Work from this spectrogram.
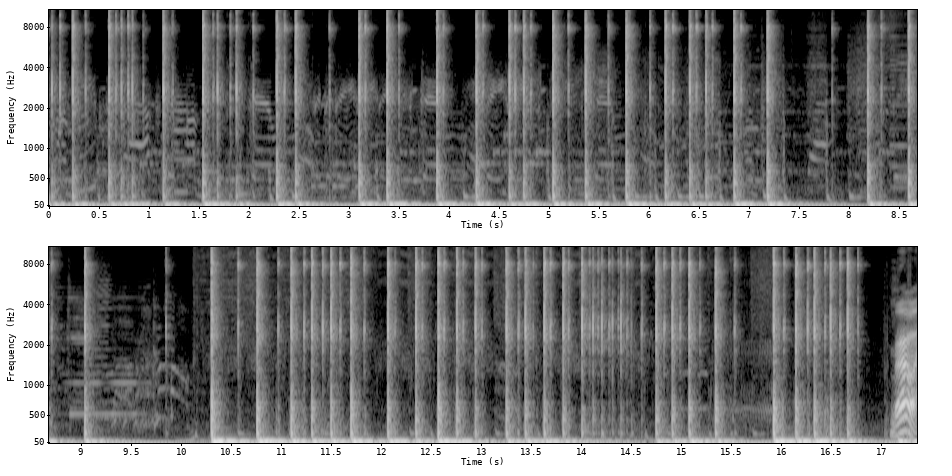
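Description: Close, crisp keystrokes on a computer keyboard clatter in rapid, uneven bursts, pausing briefly midway before resuming even faster and louder.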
